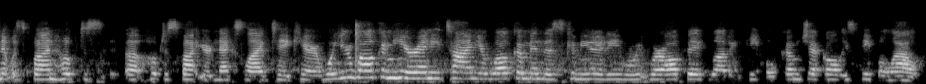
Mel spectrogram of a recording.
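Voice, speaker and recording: A woman's voice: sits high, fairly bright tone, slight background noise, poor audio. A woman hosting a casual live stream from home, chatting with viewers, greeting them by name and laughing often.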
